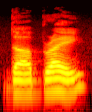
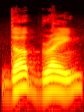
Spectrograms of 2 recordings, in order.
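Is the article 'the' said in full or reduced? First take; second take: reduced; full. First: The article is said weakly and reduced. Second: The article is said fully and stressed. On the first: The speaker calls it right. "一定要念the brain" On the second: The speaker calls it wrong. "咱们不能念the brain"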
